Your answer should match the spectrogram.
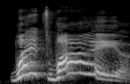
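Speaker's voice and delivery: high, shocked protest. Acted. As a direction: protest in disbelief. Shocked at mom's refusal.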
